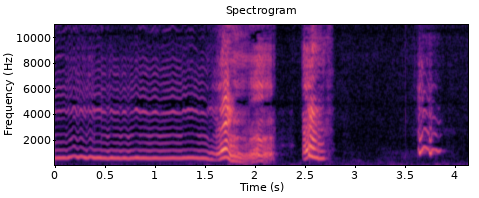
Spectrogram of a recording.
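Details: Chihuahua named Kohaku asking in a cute voice for someone to take the ball: a long, steady, high whine held about one and a half seconds, then a sudden wavering yelp and two short, sharp yips separated by silence.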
